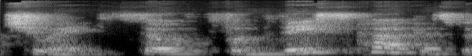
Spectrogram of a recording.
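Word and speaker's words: chui: So the sound that's associated with the kidney is chue. So it's like you pronounce it C-H-A-W, chue, chue. Okay, so you can say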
